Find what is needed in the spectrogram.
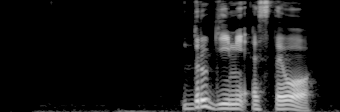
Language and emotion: Russian, neutral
